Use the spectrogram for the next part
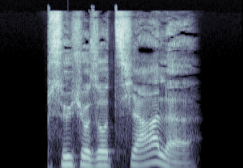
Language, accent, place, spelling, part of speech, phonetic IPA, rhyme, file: German, Germany, Berlin, psychosoziale, adjective, [ˌpsyçozoˈt͡si̯aːlə], -aːlə, De-psychosoziale.ogg
- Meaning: inflection of psychosozial: 1. strong/mixed nominative/accusative feminine singular 2. strong nominative/accusative plural 3. weak nominative all-gender singular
